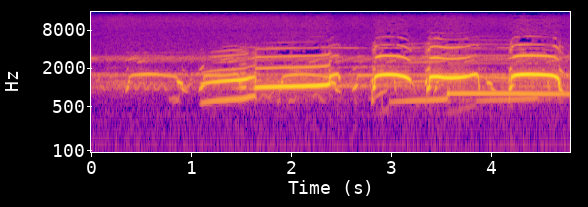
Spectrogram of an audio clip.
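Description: A common loon yodels: loud, wavering tonal notes that rise and hold, repeated in a run of about five ringing phrases, with a faint steady hum underneath.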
